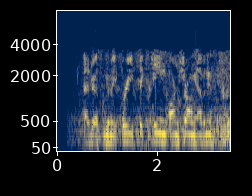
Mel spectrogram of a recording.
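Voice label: Emergency Medical Services Dispatch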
